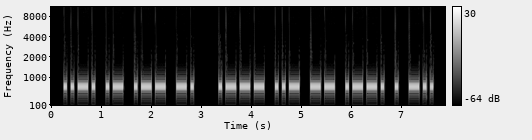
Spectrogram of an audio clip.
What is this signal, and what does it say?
Morse code, heard as a keyed tone, about 17 wpm, 700 Hz. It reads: FAWN JUMPED
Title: Pangram Challenge v2 - 17wpm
